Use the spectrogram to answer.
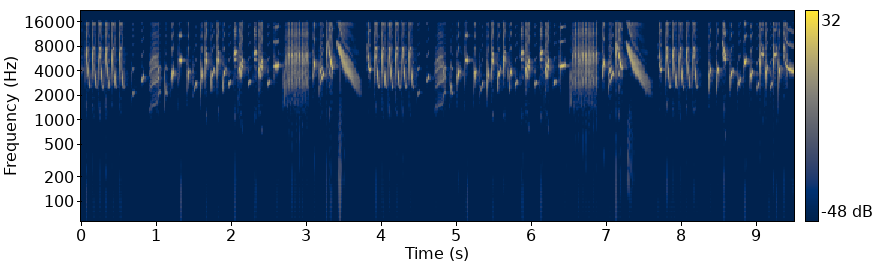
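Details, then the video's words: A male European goldfinch in full song for tutoring fledglings: repeated phrases of high twittering, metallic trills and a harsh buzz, recurring about every four seconds with tiny gaps. "اقوى تغاريد الحسون, مقنين فحل لتعليم الفراخ"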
